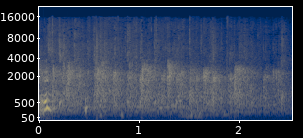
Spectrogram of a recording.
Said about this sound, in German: Jetzt kriegst du natürlich auch noch dein Geburtstagsgeschenk. So, da kann man auch noch mal klatschen, klar.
